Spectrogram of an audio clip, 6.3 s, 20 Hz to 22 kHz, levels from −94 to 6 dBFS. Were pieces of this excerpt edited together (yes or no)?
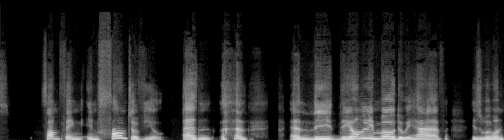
yes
